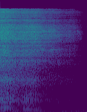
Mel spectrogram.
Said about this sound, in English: So let's start with our breath. We're going to breathe in together three times.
